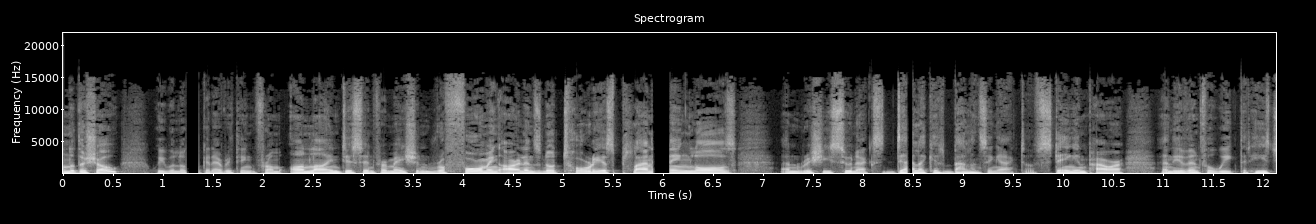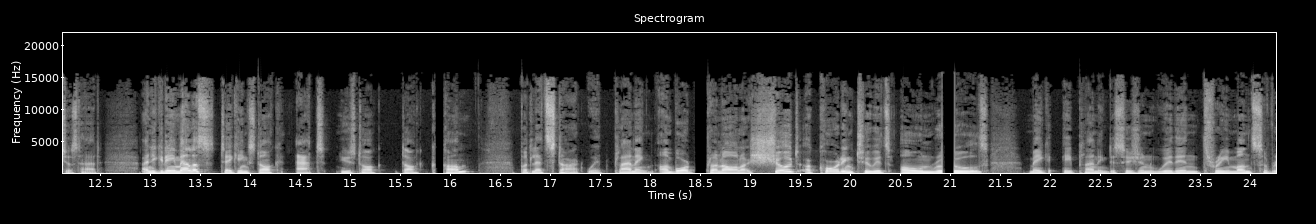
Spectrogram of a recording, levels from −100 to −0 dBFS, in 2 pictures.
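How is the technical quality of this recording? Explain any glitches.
The speech is broken by six short dropouts to silence, each a Bluetooth stall. They fall at 1.22 s, after "the show we will", then at 5.89 s, 8.43 s, 15.84 s, 18.44 s and 20.91 s. Each lasts 0.06 to 0.18 s. The likely cause is radio interference delaying packets, which starved the headphone buffer. Playback then picks up where it stopped or slightly later.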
